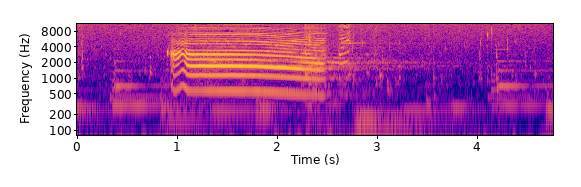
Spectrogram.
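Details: A killer whale from one of the Gulf of Alaska pods, recorded by underwater hydrophone off Seward, Alaska, gives a long, bright, squealing call that wavers, then slowly slides downward; researchers say it is trying to contact the rest of its pod.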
